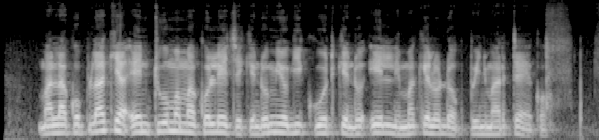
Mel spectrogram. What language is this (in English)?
Luo (Kenya and Tanzania)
